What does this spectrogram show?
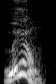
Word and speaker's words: leão: Onde eu demorei mais tempo? Muito bem, no ão. Se eu demorei no ão e o ão é a última sílaba, eu vou dizer que esta palavra é uma palavra oxítona.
